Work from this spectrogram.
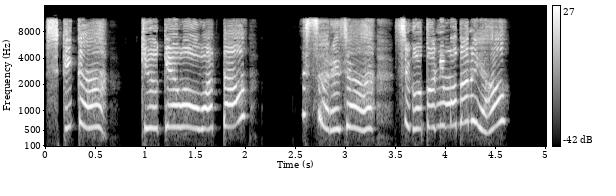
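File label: HELLO, Japanese; GF Alarm; SuperSASS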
